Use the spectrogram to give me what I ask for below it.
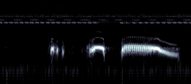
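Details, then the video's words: Zebra dove singing in the afternoon as a decoy for wild birds: quick double note, a rounded coo, then a long vibrating coo that falls in pitch, with a constant high whine in the background. "SUARA BURUNG TEKUKUR MANGGUNG DI SORE HARI"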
